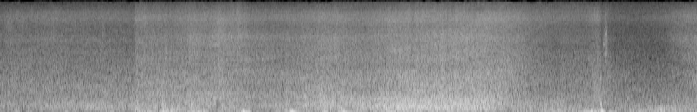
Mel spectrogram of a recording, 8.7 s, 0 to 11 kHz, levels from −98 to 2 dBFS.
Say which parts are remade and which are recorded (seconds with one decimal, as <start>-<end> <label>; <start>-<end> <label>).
0.0-1.8 recorded; 1.8-3.8 remade; 3.8-4.2 recorded; 4.2-5.3 remade; 5.3-7.0 recorded; 7.0-7.5 remade; 7.5-8.7 recorded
